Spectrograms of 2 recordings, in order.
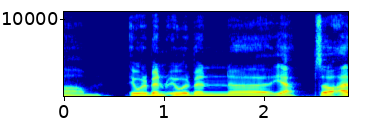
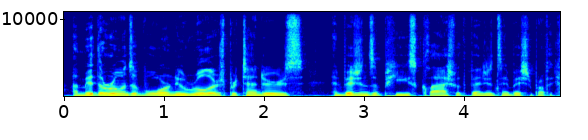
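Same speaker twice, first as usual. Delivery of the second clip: low, softening narration voice; dramatic read-aloud; 4 semitones lower, 6 dB quieter than usual. Acted. Host reads an epic summary aloud, low narration. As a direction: read it like a fantasy prologue, trailing lower.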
